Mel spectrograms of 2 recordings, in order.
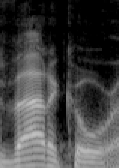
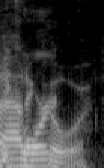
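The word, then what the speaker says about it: VitalCore: And by the way, the name of our health care provider is Vitacor. I didn't say it correctly, but Vitacor.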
